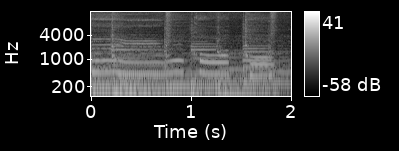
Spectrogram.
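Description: Recorded jazz-pop song: a sung melody gliding over a steady bass line and plucked accompaniment.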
